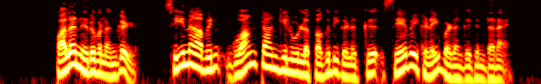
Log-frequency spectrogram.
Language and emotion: Tamil, neutral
